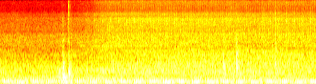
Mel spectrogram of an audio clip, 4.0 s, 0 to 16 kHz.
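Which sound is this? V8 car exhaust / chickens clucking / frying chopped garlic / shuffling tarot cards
V8 car exhaust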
